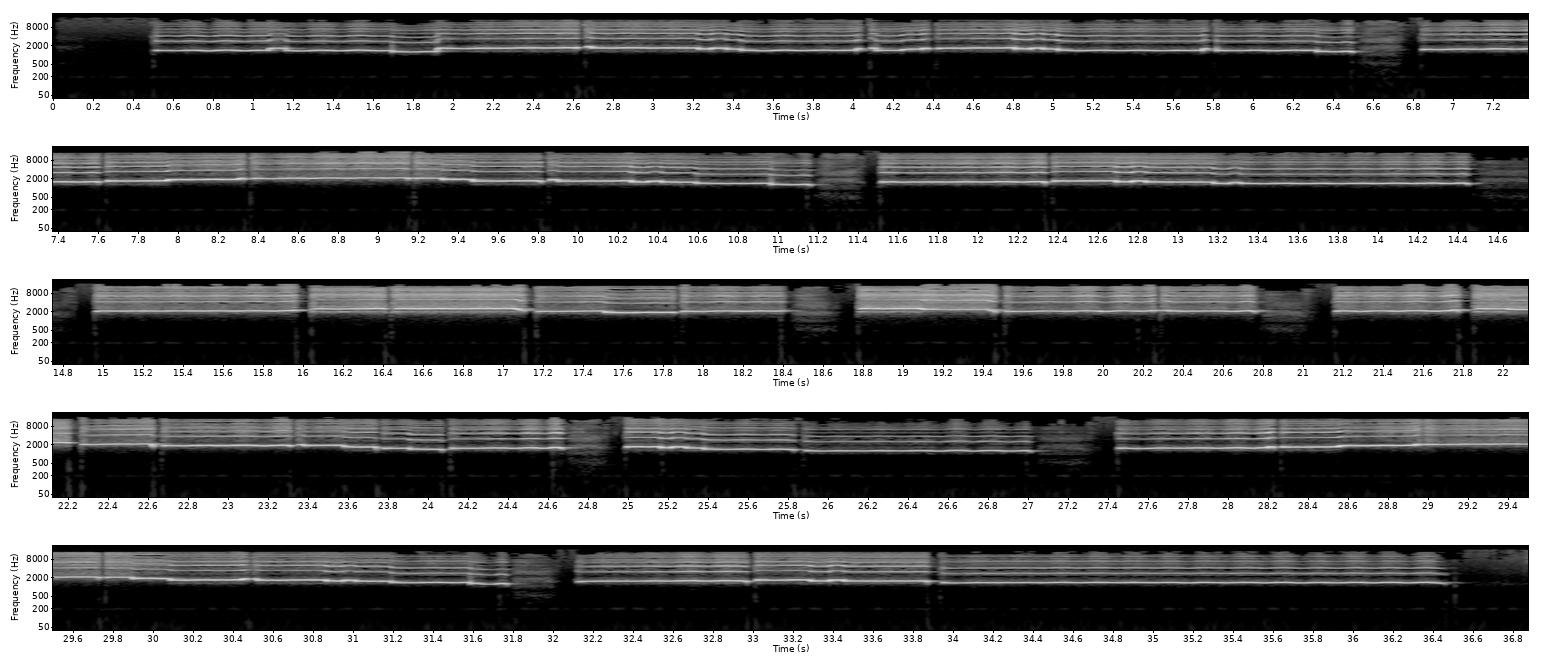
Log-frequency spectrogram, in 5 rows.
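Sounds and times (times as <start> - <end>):
bone flute melody: 0.5 - 36.5.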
